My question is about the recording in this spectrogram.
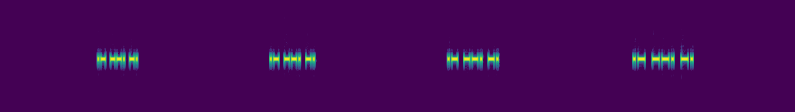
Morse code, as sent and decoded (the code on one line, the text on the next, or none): .- --. -. / .- --. -. / .- --. -. / .- --. -.
AGN AGN AGN AGN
